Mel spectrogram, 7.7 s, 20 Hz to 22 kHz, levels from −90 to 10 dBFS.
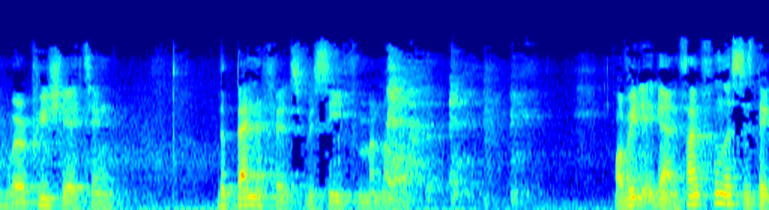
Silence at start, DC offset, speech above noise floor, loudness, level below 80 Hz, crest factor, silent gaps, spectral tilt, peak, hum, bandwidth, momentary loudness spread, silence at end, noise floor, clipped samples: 0 s; under 0.1%; 24 dB; -30 LUFS; -54 dBFS; 22 dB; none; -4 dB/octave; -10 dBFS; none; 11 kHz; 22 LU; 0 s; -54 dBFS; under 0.1%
